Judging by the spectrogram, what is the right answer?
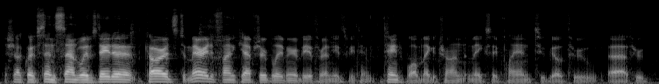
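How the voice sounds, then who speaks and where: A man's voice: low voice, fairly even intonation, quick pace, fairly bright tone. A man reading fan fiction aloud as a co-host, with casual, amused, irreverent asides.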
